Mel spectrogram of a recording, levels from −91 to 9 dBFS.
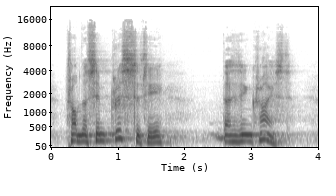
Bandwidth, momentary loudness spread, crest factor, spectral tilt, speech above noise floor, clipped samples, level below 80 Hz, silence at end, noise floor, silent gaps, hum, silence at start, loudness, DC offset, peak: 16 kHz; 12 LU; 18 dB; -4.5 dB/octave; 29 dB; under 0.1%; -60 dBFS; 0.4 s; -55 dBFS; none; none; 0.25 s; -26 LUFS; under 0.1%; -10 dBFS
